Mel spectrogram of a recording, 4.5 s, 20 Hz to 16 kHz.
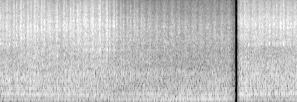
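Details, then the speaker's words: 1964 Mercury Montclair abandoned 28 years in Arizona, first start with fuel pump hooked up, no coolant: steady, even V8 idle with smooth low rumble, no knocks; oil pressure building, alternator charging, sounds like it's firing on all cylinders. "the alterator is charging the m gaug is charging sounds like it's firing on all a"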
